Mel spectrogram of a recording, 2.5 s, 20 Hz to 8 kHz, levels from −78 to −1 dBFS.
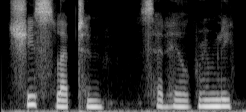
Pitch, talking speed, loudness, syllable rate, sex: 175 Hz, 145 wpm, -18 LUFS, 4.0 syllables/s, female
